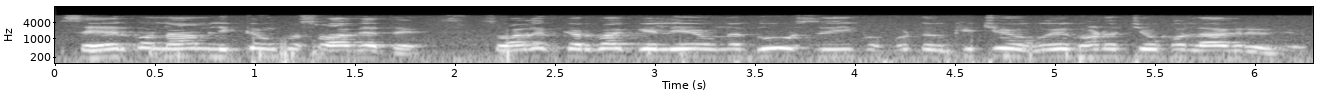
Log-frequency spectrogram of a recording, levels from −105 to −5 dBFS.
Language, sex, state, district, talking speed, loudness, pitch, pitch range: Marwari, male, Rajasthan, Churu, 160 wpm, -13 LUFS, 205 Hz, 185-215 Hz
